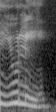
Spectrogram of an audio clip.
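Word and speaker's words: Juli: यू जुलाई को कहते हैं यूली।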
